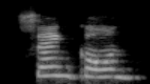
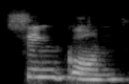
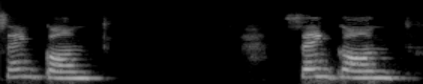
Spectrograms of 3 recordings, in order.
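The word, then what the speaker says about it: cinquante: 1 to 10 okay 50 in french is sank on because often the beginners they make a mistake of pronunciation and they often pronounce 50 as singkong so it's not synchron it's saying count now again now we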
